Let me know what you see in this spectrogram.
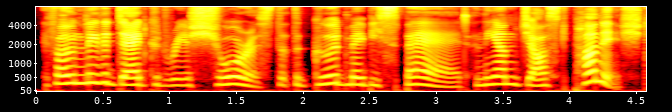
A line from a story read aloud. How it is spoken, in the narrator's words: exclaimed Brother Lawrence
